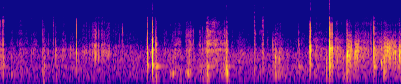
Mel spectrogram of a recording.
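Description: Irregular clicks, taps and short scrapes from the glider being handled, picked up by the camera mounted on its fuselage; the taps come more often in the second half.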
